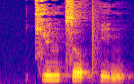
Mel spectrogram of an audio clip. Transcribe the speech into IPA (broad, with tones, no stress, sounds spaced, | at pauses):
t͡ɕ y˥ n t͡s ɤ˥ pʰ i˥˩ ŋ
